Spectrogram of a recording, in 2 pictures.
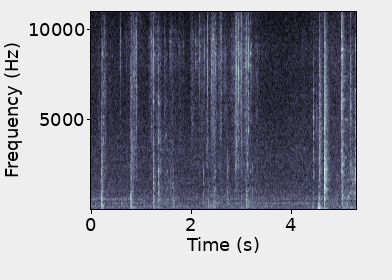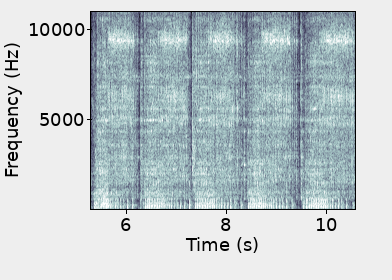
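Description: Homelite 360 chainsaw's recoil starter pulled about five times in quick succession, each pull about a second long, spinning the engine over to test the ignition for a spark at a spark tester. A few light clicks of handling come before the pulls.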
